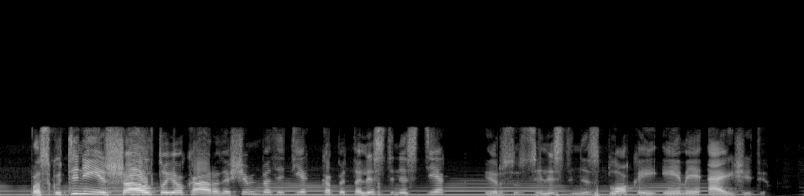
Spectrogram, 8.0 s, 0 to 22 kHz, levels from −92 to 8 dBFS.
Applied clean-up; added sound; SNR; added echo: none; Wind instrument, woodwind instrument; 17 dB; none.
